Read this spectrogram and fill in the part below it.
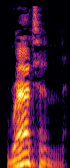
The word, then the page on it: ratan: British English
